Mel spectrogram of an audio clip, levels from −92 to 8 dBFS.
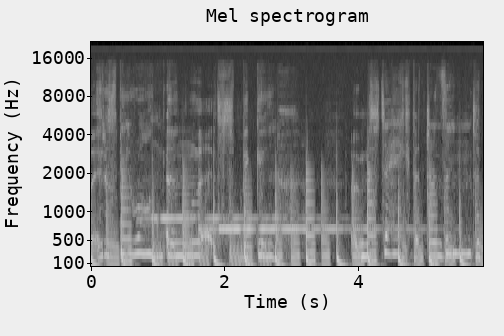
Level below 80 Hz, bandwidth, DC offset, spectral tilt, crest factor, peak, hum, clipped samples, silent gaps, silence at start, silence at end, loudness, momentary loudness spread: -30 dBFS; over 20 kHz; under 0.1%; -5 dB/octave; 18 dB; 0 dBFS; none; under 0.1%; none; 0 s; 0 s; -18 LUFS; 4 LU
